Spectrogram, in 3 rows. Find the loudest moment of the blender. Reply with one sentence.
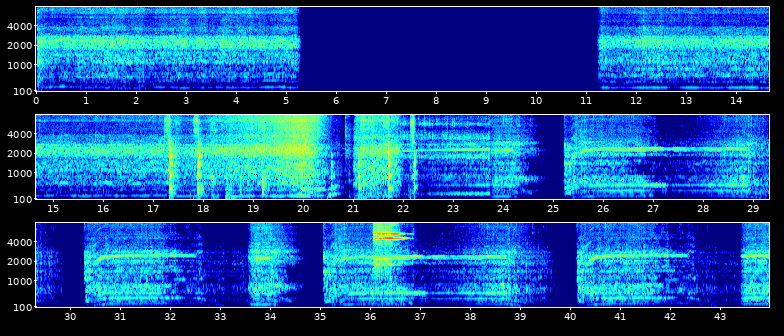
The volume of the blender peaks at 20 seconds.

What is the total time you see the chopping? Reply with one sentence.
You can hear the chopping for 5 seconds altogether.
